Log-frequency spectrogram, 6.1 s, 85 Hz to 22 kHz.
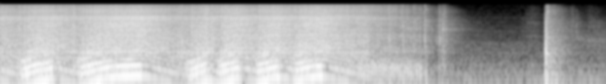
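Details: Poulan Pro PP4218AVX chainsaw, started on half choke: it revs up and down in surging bursts and dies as soon as the throttle is released; it won't hold idle, carburetor suspected.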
